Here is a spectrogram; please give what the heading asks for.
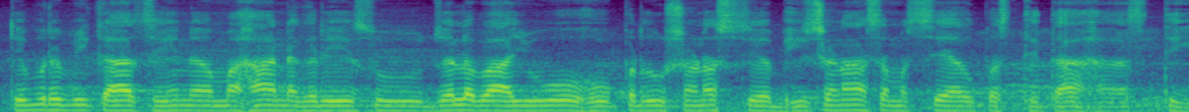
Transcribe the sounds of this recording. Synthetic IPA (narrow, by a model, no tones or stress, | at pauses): t̪iʋɾɐʋikaːseːnɐmɐɦaːnɐɡɐɾeːsud͡ʒɐlɐʋaːjuʋoːɦopɾɐd̪uʃɐɳɐsjɐbʱiːʂɐɳaːsɐmɐsjaːupɐst̪ʰit̪aːɦɐ̆ɐst̪i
